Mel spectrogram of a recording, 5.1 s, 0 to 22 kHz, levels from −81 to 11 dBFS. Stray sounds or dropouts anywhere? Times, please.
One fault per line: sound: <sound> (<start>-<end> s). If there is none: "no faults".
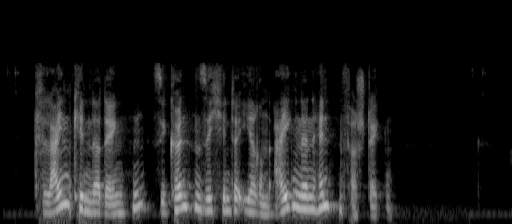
no faults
